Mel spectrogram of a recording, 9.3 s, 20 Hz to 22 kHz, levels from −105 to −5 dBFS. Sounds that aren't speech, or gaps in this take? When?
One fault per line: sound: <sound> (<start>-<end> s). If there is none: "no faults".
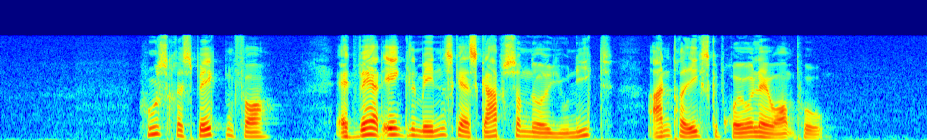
no faults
